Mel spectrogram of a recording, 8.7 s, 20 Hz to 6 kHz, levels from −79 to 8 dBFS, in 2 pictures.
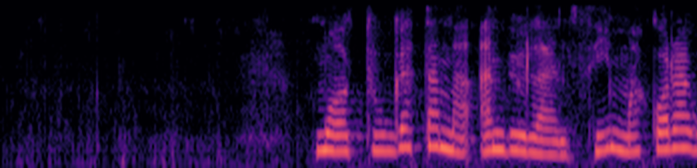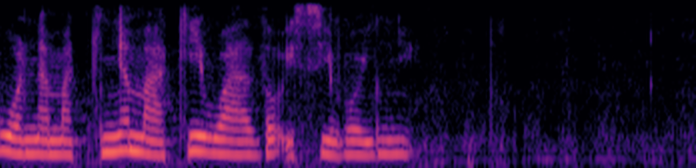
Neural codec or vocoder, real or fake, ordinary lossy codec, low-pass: codec, 16 kHz, 4.8 kbps, FACodec; fake; Opus, 32 kbps; 5.4 kHz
